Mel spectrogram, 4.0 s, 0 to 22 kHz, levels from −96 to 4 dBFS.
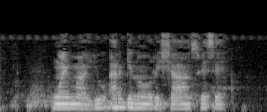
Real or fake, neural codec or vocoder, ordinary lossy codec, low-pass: real; none; AAC, 64 kbps; 7.2 kHz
